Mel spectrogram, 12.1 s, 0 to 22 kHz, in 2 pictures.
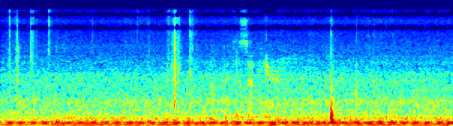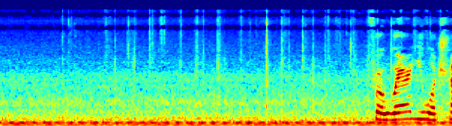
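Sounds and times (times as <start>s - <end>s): cards being shuffled: 0.0s - 0.9s, 1.8s - 2.7s, 6.8s - 12.0s
steady low hum: 0.0s - 12.0s.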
